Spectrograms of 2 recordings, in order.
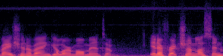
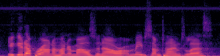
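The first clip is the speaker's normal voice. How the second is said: normal talking voice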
